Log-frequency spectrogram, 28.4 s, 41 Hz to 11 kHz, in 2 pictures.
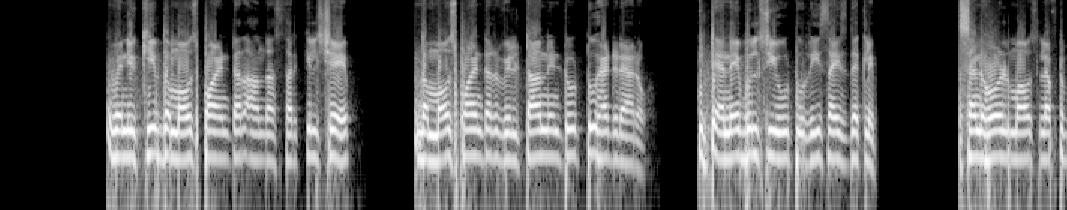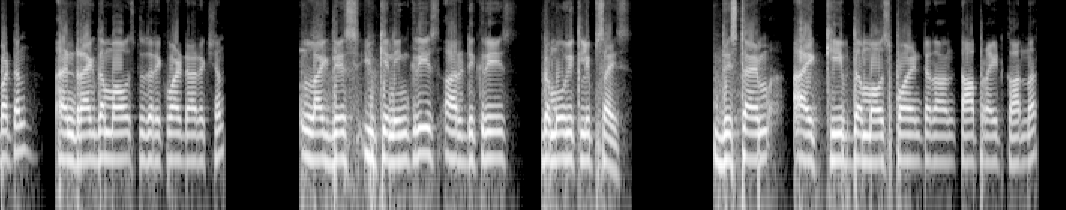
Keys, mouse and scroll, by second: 14.9-17.9 drag.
